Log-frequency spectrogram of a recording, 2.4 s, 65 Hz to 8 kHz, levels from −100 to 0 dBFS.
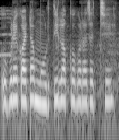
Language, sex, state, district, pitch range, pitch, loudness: Bengali, female, West Bengal, Alipurduar, 240-250 Hz, 245 Hz, -16 LUFS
